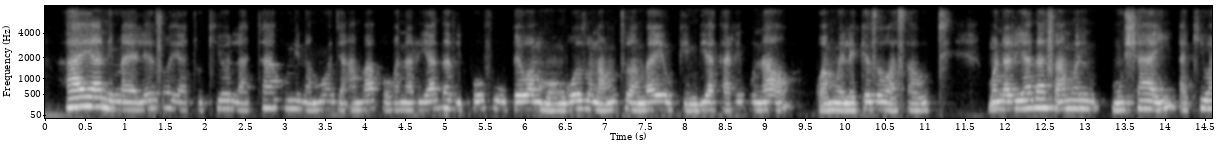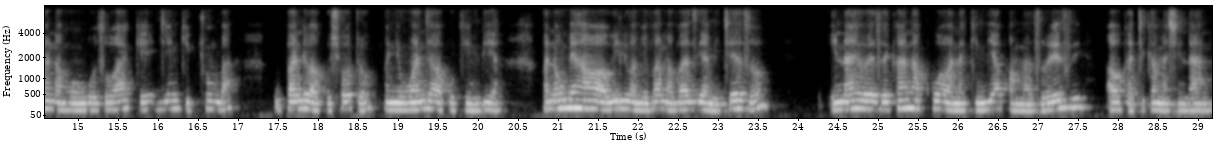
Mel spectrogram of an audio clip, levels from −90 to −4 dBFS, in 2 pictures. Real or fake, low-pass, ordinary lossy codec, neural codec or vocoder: real; 7.2 kHz; Opus, 16 kbps; none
